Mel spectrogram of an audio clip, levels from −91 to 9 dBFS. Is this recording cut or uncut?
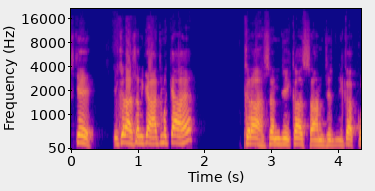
cut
